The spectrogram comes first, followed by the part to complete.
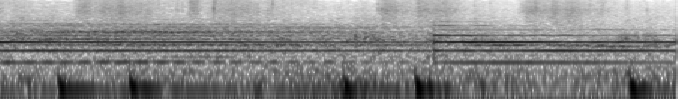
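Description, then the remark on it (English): Bells ring out at sunset with a sustained, shimmering hum of overlapping tones, set against a low rumbling background that swells now and then. No voices are heard. “The bells. Sunset. We're doomed.”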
